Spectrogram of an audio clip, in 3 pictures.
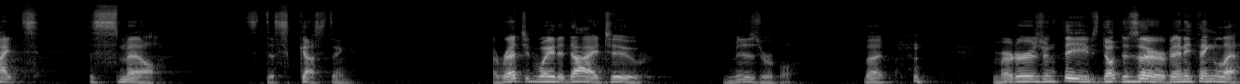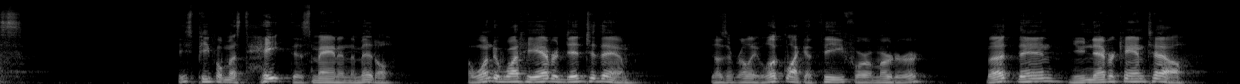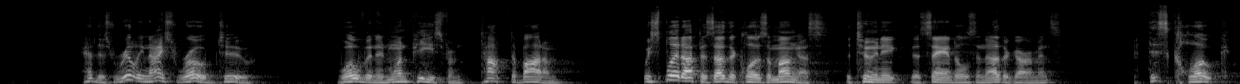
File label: Monologue Soldier; living last words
